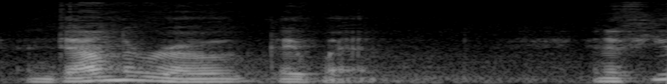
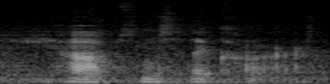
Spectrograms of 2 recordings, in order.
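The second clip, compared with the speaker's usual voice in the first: ordinary delivery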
